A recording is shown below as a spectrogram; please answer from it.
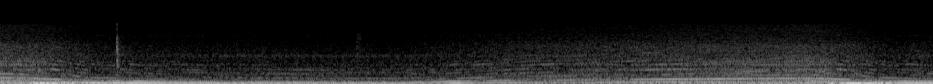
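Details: Porsche Cayenne Turbo 958, heard from inside the cabin while revving: a thin turbine-like whine rising and falling with the revs. Owner wonders if it is normal or a pulley, bearing or timing chain; cause unconfirmed.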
